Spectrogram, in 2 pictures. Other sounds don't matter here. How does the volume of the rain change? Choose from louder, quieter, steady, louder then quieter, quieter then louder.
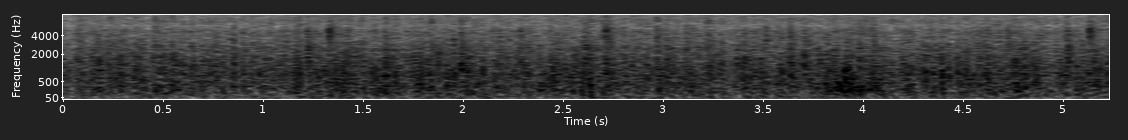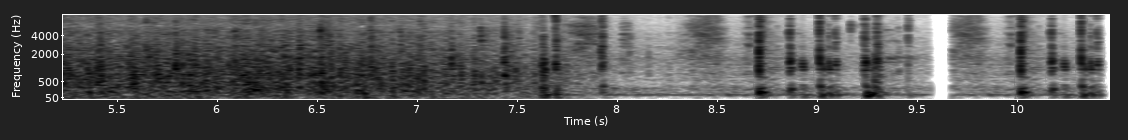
steady.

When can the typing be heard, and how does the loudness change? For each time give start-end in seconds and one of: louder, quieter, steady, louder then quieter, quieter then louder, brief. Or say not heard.
1.0-10.4 steady.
